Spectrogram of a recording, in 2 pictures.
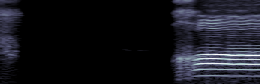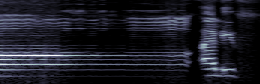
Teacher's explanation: ख को पुर पढ़ा जाता है क्योंकि खूफ मुस्तालिया में से है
